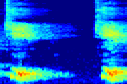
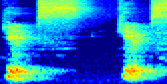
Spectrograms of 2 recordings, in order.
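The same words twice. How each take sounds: First: "keep" said short, ending on P; final P sound. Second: "keeps" with S added after the P; S ending sound. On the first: Teacher showing students the ending sound, "keep" ending on P. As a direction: say "keep" twice, separately, stopping on the P. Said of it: "Chúng ta có từ keep". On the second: Teacher showing students the added ending, "keeps" ending in S. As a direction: say "keeps" twice, separately, ending in an S. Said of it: "Chúng ta đọc là". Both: Shown as a demonstration.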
